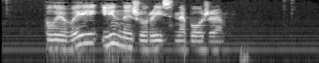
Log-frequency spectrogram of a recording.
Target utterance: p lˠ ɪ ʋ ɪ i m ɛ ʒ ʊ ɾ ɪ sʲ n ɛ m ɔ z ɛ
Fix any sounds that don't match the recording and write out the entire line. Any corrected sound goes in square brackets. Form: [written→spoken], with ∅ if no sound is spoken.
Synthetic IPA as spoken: p lˠ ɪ ʋ ɪ i [m→n] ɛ ʒ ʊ ɾ ɪ sʲ n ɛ [m→b] ɔ [z→ʒ] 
